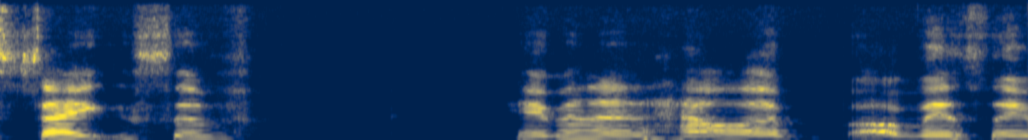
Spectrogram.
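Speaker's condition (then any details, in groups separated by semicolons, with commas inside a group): Friedreich's ataxia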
